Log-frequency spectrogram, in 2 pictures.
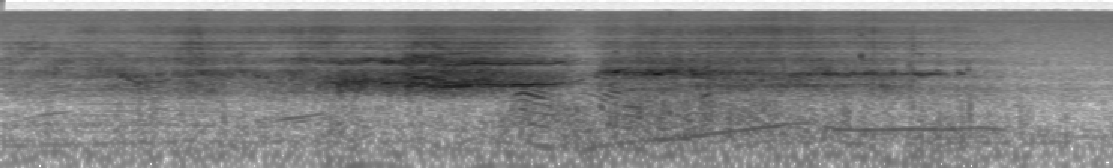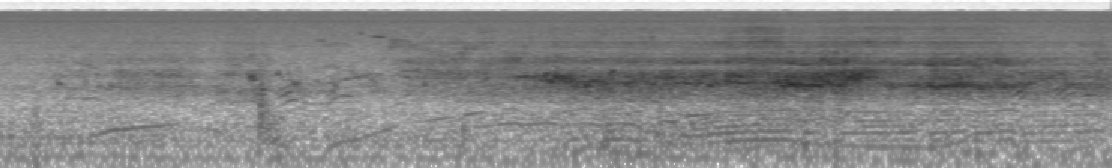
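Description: A car's tyres squealing as it slides hard around the cones, with the engine revving under it. The loudest, longest squeal comes about three to five seconds in, and a second one near the end.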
